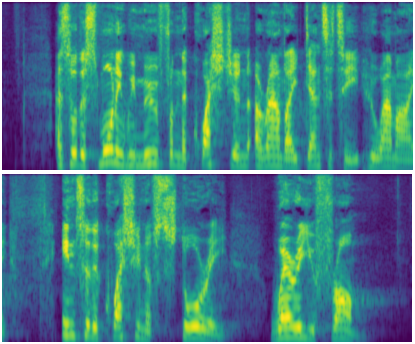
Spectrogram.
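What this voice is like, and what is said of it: English accent. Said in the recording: “My accent is not subtle... most people guess Australia... it sounds vaguely familiar... no, I'm from England”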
